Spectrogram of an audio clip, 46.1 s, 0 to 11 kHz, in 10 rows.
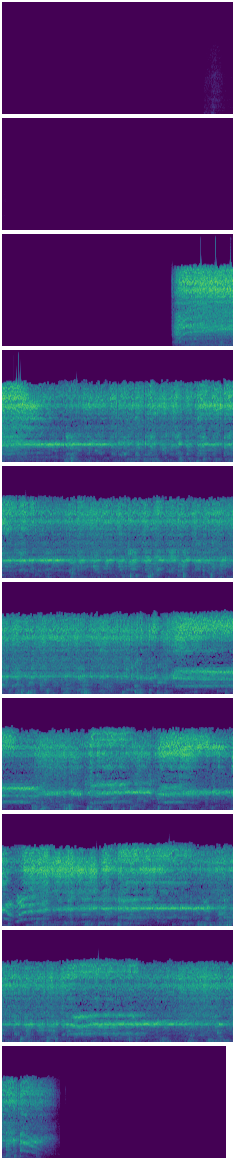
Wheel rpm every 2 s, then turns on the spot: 0, 0, 0, 0, 0, 0, 100, 230, 230, 230, 230, 230, 230, 220, 220, 220, 210, 230, 230, 230, 220, 20, 0.
none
